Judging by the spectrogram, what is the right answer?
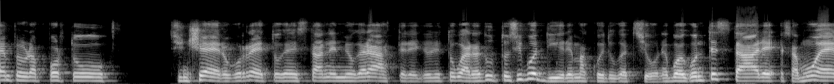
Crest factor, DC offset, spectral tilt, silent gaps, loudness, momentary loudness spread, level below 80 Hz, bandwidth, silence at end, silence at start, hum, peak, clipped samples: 16 dB; under 0.1%; -4.5 dB/octave; none; -15 LUFS; 8 LU; -64 dBFS; 12 kHz; 0 s; 0 s; none; 0 dBFS; under 0.1%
